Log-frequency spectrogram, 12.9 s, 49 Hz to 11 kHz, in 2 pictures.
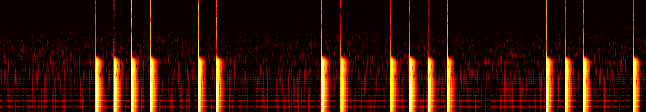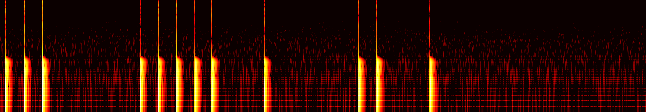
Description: Tap code, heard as knocks on wood, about 6 knocks a second. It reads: RIOVF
